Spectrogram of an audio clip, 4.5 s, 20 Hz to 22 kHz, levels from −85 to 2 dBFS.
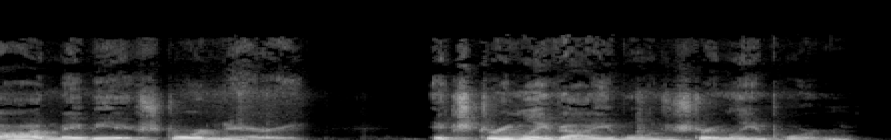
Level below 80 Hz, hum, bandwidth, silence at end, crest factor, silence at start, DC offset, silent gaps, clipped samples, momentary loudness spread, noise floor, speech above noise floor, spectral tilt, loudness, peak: -68 dBFS; none; 16.5 kHz; 0.2 s; 16 dB; 0 s; under 0.1%; none; under 0.1%; 16 LU; -65 dBFS; 45 dB; -7 dB/octave; -20 LUFS; -6 dBFS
